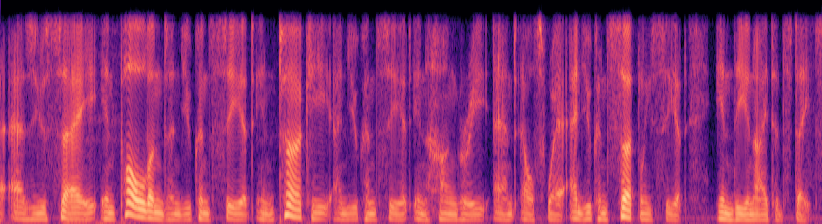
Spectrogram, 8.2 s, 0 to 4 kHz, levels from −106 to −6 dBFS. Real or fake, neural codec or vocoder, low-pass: real; none; 3.6 kHz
